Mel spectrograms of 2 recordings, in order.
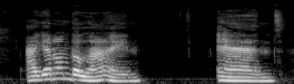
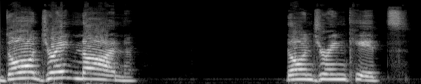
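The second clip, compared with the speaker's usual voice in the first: pretend warning; 3 semitones higher, much slower than usual. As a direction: drag out each word as a firm imagined warning. I didn't say that.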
